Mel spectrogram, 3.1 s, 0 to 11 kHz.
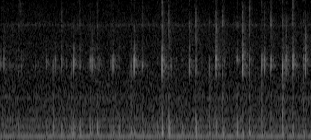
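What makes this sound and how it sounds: A small, round, hollow lid of translucent frosted plastic with a yellow-green sticker is held in one hand while fingertips and nails tap its flat face. About seventeen quick, light taps come through, each a short, dry click with a bright ~2 kHz tick that dies away almost instantly. A faint, steady low hum runs underneath throughout.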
